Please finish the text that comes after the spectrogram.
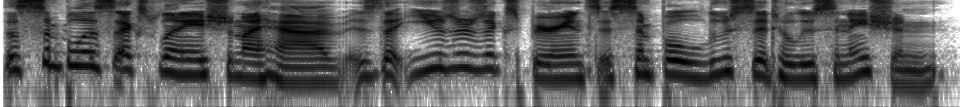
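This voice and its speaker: A woman voicing an enthusiastic, talkative male research scientist in an audiobook, explaining things in an animated, chatty way. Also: medium pitch, a little fast, no echo, clean studio sound. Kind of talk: fan fiction audiobook character reading.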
